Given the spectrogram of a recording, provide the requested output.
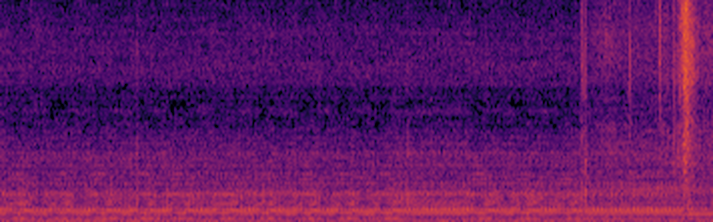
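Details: Pioneer NEX car radio, owned a couple of years, at startup: steady, slightly warbling high whine over low cabin hum; loud startup whining noise that is getting worse.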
